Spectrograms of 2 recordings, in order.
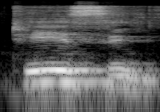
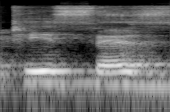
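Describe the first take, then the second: First: Thesis as "tee-siz", with i in the ending; two clear syllables in thesis, ending "-siz"; correct pronunciation. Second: Thesis as "tee-sez", with e in the ending; common mispronunciation. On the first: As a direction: model thesis carefully, long "tee" then short "siz". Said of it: "তাহলে উচ্চারণটা হবে". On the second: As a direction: show the wrong thesis, last syllable "sez". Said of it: "thesis হবে না উচ্চারণটা". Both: Shown as a demonstration.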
